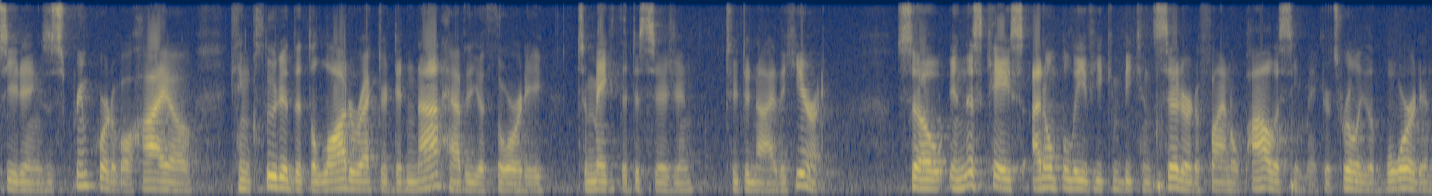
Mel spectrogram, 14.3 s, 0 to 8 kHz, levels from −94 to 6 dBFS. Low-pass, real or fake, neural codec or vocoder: 7.2 kHz; real; none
